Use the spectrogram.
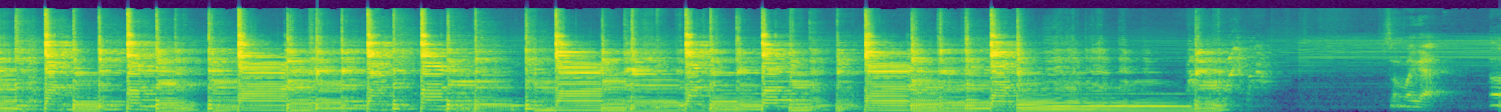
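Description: Bass guitar played on the bridge pickup with the neck pickup nearly off, tone fully up, mid scoop and boosted gain, a busy plucked line of loud, punchy notes that stops near the end before a few quieter stray notes.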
